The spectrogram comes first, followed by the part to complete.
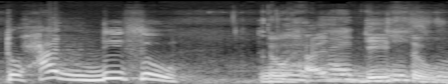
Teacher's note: Jadi ha pedas kat sini di tengah halkum. Jangan baca tuhaddisu.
